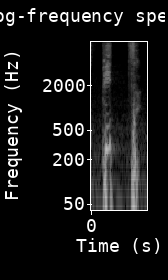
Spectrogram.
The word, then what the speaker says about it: pizza: My people watching, my Kenyans people watching, it's not pizza, it's pizza.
